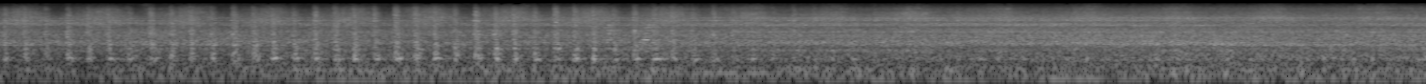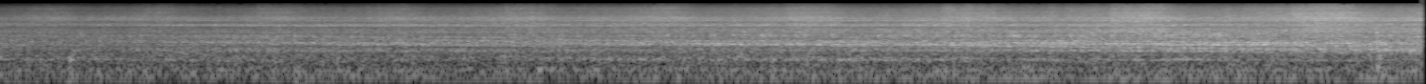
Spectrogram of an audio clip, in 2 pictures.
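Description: Narrow-gauge steam train running, with regular exhaust beats about twice a second for the first six seconds. These give way to a steady rushing hiss that grows louder toward the end.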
